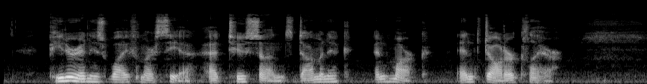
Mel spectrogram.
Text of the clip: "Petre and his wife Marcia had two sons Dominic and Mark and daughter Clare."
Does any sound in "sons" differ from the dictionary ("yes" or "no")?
no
